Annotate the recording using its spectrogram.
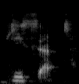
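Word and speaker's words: dix-sept: so really this is directly translated is 10 7 17 decept 18 is very similar di sweet 19 is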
